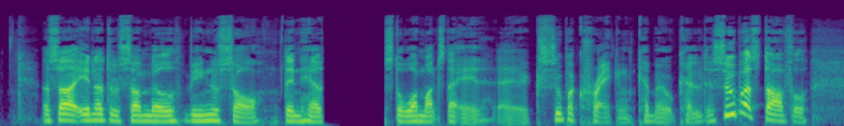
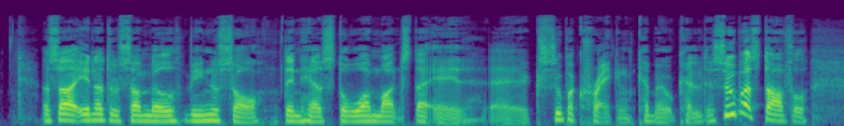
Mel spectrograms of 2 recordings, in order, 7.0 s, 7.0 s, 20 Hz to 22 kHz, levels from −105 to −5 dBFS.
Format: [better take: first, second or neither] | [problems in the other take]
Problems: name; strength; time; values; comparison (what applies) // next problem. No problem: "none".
second | audio freezing; at 2.5 s for 0.5 s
